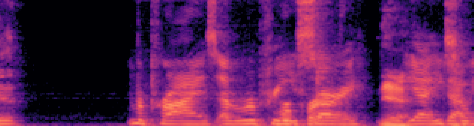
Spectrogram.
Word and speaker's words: Reprise: Reprise.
